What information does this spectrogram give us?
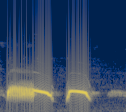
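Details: Captive decoy spotted dove calling to provoke wild doves. A strong, slightly rough coo slides downward, then a second smooth descending coo and a soft, faint trailing note. Quiet background.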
